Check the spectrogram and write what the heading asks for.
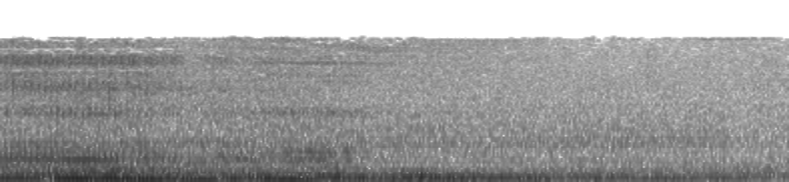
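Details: An American Bully dog sleeping in his crate: low, rumbling, fluttering snores that gradually fade into soft noisy breathing. Dog snoring while asleep.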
